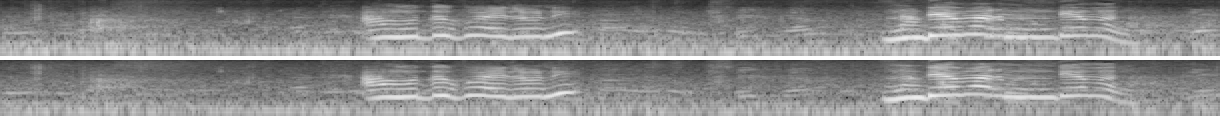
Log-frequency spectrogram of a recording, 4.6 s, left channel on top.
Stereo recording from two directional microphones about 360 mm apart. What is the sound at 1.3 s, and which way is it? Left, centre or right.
Speech, right.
